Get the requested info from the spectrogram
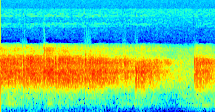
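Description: Hiss on a telephone line that fades away in the second half, with one short click just before it dies out.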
